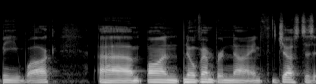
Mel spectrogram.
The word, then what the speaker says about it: Miwok: Northern California Indian tribe known as the Miwok pronounced Miwok um on November 9th Justice Andrew McCay dismissed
